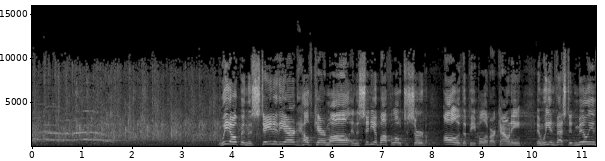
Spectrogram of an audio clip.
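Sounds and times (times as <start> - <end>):
audience applauding: 0.0 - 4.2
speech: 3.8 - 11.2.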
